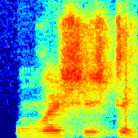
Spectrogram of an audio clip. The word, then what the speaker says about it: Vashishta: So the pronunciation is not Vashishta here, it is Yoga Vashishta.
